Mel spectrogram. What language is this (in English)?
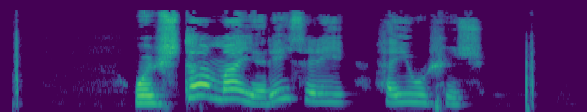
Abkhazian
